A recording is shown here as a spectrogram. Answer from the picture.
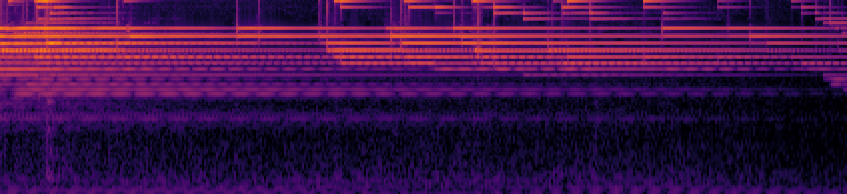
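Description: Shimmering chime sound effect: bright high ringing tones that hold and overlap, sprinkled with scattered tinkling strikes, slowly fading out.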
